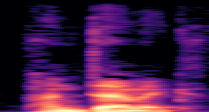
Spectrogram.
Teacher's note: three syllable words stress is on that second syllable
